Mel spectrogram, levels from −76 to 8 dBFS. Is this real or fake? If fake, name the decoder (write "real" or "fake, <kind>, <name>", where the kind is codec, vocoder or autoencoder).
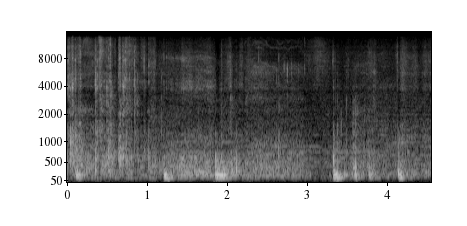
fake, vocoder, BigVGAN v2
